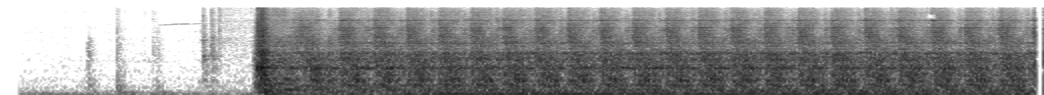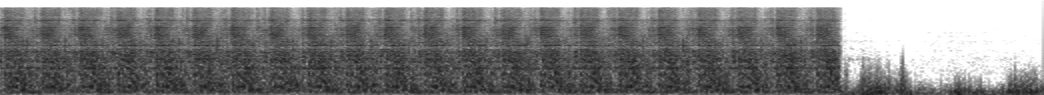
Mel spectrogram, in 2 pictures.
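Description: Electric starter cranking a Perkins diesel forklift engine in two long stretches, turning it over evenly without it firing. The engine won't start because air has got into the fuel line through a hose that has slipped loose.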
